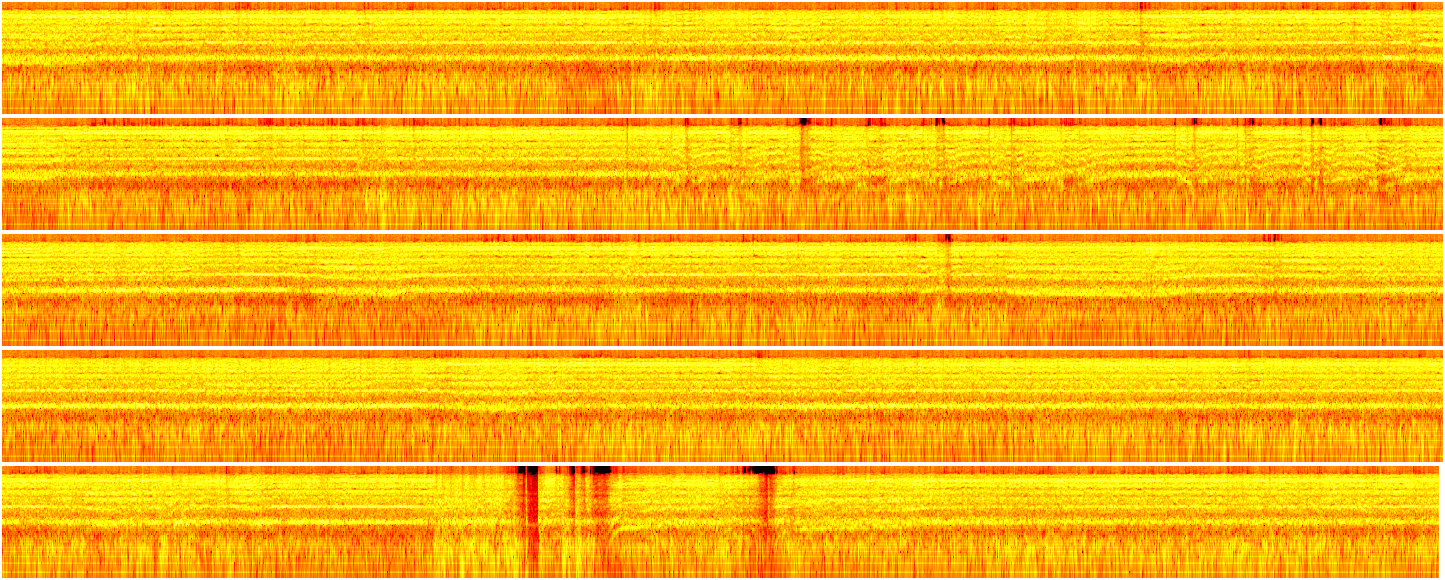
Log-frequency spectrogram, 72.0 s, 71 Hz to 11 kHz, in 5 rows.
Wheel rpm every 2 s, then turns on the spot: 220, 230, 230, 230, 230, 220, 230, 220, 230, 230, 220, 160, 170, 190, 190, 220, 220, 230, 230, 220, 220, 220, 230, 220, 230, 230, 240, 230, 230, 230, 230, 130, 130, 210, 230, 230.
62-66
